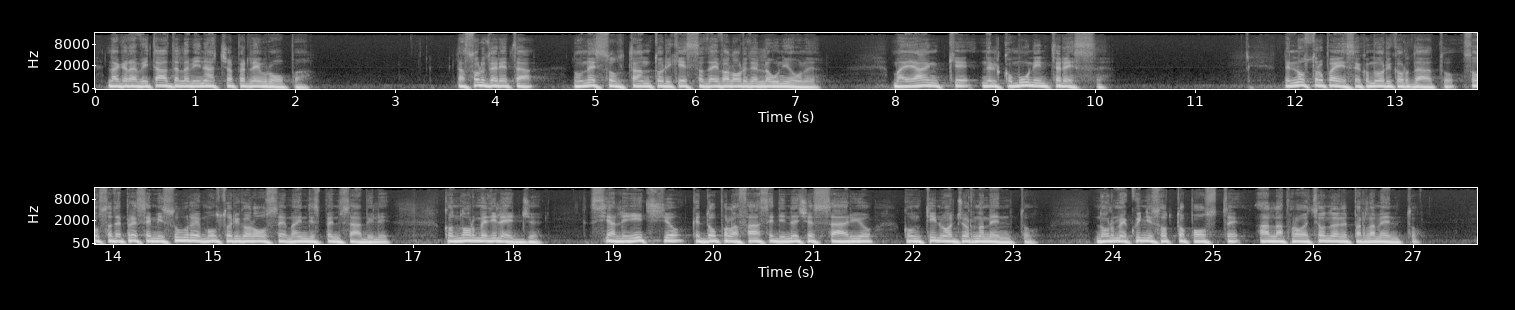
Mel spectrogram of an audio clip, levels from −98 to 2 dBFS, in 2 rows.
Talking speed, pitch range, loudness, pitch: 120 wpm, 115-145 Hz, -21 LUFS, 135 Hz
